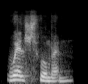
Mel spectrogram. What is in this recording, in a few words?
"Welshwoman", Indian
